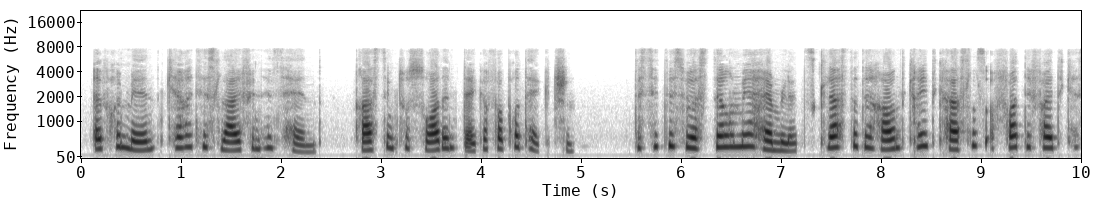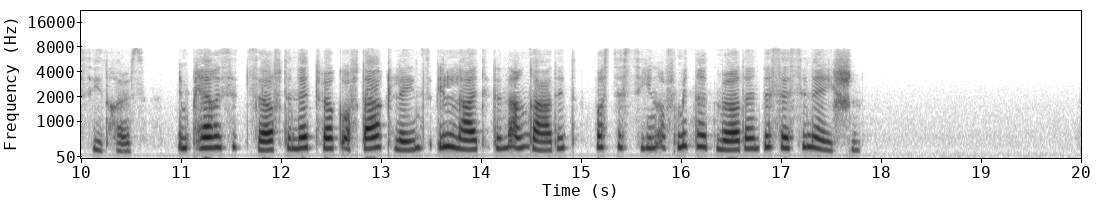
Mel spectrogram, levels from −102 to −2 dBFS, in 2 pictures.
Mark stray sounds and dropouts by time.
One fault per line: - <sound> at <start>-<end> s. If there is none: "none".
none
